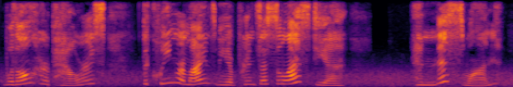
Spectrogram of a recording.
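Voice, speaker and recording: With a high-pitched, sing-song voice at normal speed, a woman acts as a young pony princess in an audio drama, earnest, playful and polite, friendly yet a touch grand. The audio is poor, with a little hiss or hum and faint ambience behind her.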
